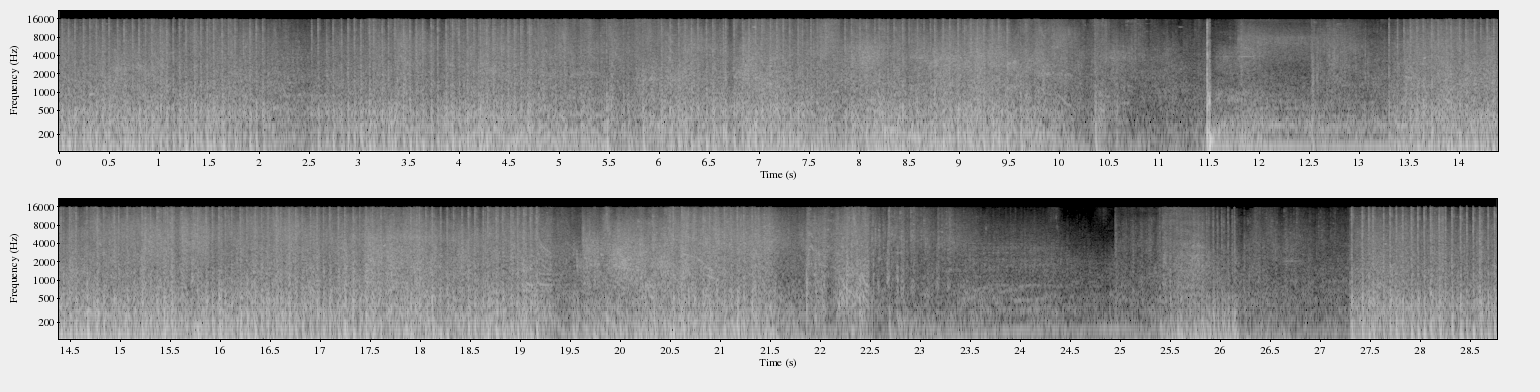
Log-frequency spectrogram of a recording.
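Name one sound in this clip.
Guns fire in rapid, loud bursts.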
